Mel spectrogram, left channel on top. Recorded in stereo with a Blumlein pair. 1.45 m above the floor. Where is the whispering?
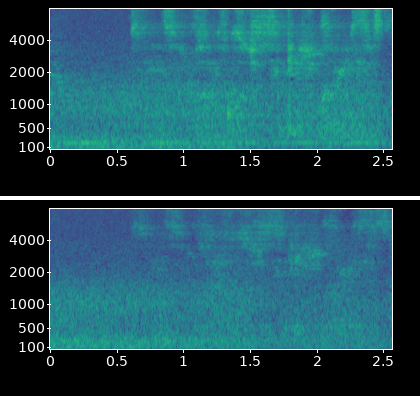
40° left, 7 m.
